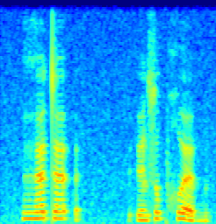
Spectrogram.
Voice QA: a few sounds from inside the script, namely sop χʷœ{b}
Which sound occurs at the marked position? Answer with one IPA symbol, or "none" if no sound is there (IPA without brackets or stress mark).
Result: b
